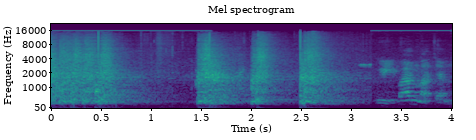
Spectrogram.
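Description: Ceremonial band percussion: three drum-and-cymbal strikes, the second about a second and a half after the first and the third a second later, each ringing out and fading.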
